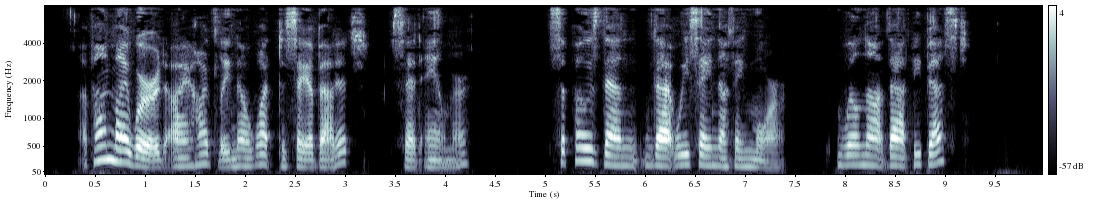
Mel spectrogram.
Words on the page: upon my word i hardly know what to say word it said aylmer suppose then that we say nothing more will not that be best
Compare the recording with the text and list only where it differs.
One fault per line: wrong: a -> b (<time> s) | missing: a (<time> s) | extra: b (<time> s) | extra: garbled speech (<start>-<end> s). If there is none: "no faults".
wrong: word -> about (2.6 s)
